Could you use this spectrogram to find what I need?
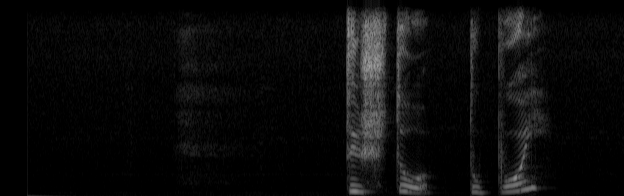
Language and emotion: Russian, angry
